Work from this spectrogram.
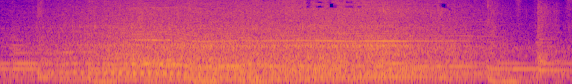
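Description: Truck engine carrying Islamic boarding school students to market, with a steady mid-pitched running drone that stays close and even for about three seconds.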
